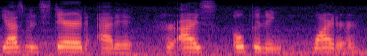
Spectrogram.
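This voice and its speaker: A woman's voice: fairly high pitch, level tone, a little slow, a little hiss or hum. A woman reading fan fiction aloud as scripted narration. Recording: dull lo-fi audio. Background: music.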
